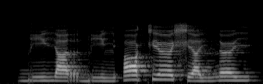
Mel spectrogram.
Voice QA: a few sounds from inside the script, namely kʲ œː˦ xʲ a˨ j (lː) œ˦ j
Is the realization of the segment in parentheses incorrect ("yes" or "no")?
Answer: yes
